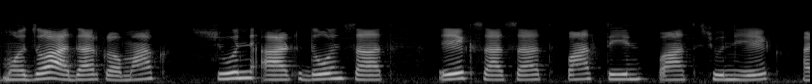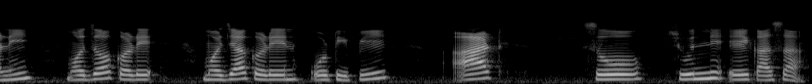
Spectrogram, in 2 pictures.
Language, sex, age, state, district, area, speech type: Goan Konkani, female, 30-45, Goa, Murmgao, rural, read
